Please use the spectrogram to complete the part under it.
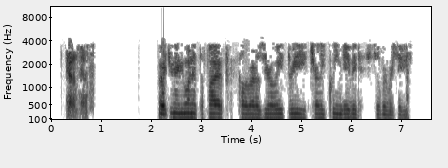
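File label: Troop 2A Dispatch, scanner audio recording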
